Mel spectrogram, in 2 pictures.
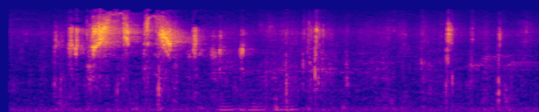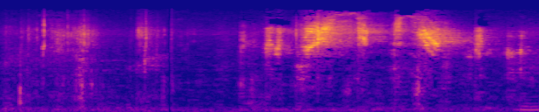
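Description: A baby macaque screeches and squeals in distress.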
